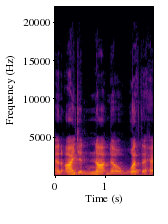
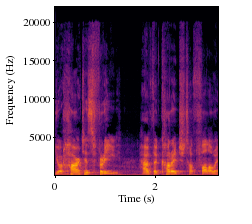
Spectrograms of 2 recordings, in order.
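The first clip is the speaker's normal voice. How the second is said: Scottish brogue that doesn't quite land. Quoting a father's deathbed words to his young son, in a bad Scottish brogue. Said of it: "I don't have a good Scottish brogue".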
